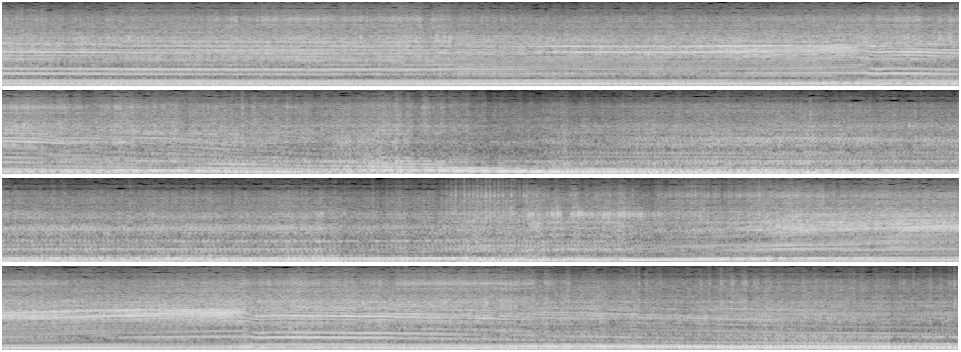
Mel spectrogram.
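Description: Onboard sound of a sport motorcycle's engine at track speed over wind rush: held at high revs, then revs falling from about four seconds in as it slows for a corner, staying low through the turn, climbing again on the throttle around twelve seconds in, and dropping once more near the end.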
